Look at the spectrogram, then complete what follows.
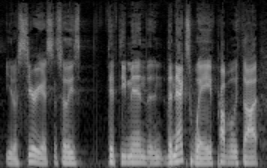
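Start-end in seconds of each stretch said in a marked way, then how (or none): none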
